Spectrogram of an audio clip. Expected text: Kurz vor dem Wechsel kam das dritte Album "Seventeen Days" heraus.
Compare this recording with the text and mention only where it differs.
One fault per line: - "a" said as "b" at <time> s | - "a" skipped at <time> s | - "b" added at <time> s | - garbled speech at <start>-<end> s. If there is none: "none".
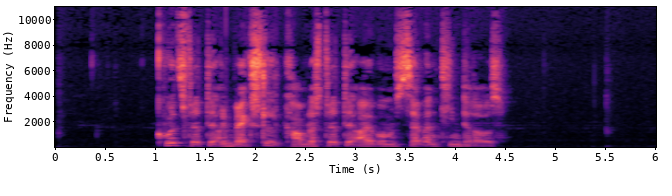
- "vor" said as "dritte" at 1.3 s
- "Days" skipped at 4.1 s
